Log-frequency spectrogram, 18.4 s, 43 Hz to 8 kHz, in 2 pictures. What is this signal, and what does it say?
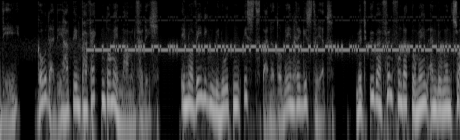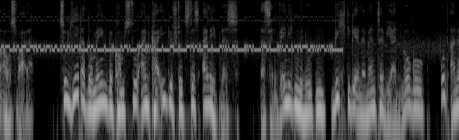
RTTY (45.45 baud, 170 Hz shift), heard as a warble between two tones, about 1310 Hz centre, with static crashes. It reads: JEDNAK PATRZAC PRZYSZLOSCIOWO CHCIALABYM PORUSZYC TRZY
